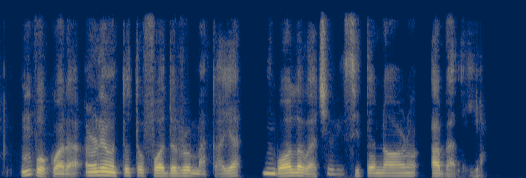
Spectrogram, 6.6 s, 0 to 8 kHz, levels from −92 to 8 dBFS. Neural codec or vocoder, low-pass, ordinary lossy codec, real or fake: codec, 16 kHz, 1 kbps, X-Codec, WavLM features, trained on Multilingual LibriSpeech; 7.2 kHz; none; fake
